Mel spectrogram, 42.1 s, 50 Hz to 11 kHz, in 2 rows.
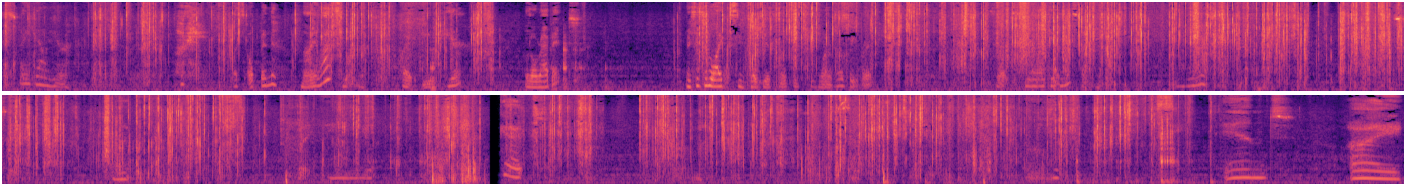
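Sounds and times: foil packet crinkling and tearing: 0:00.0 - 0:07.5, 0:10.1 - 0:38.9.

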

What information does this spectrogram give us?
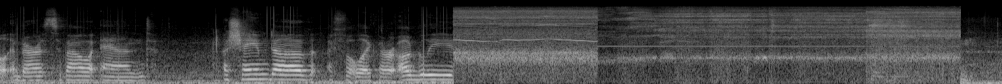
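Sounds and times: dental drill whine: 0:04.5 - 0:09.7.

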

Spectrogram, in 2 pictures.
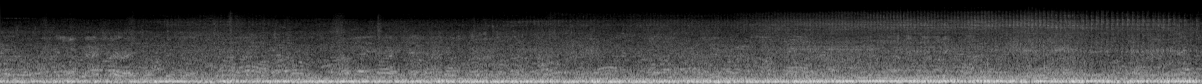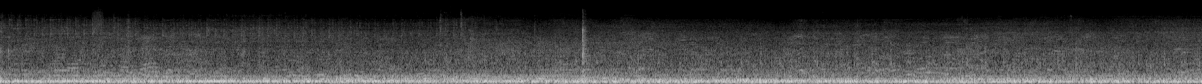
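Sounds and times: vehicle engine idling: 0:00.0 - 0:24.0.

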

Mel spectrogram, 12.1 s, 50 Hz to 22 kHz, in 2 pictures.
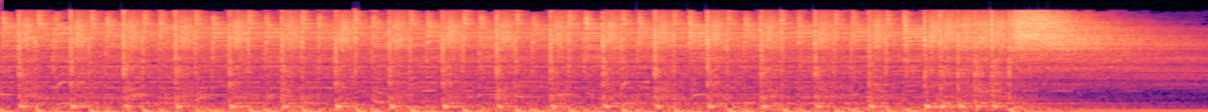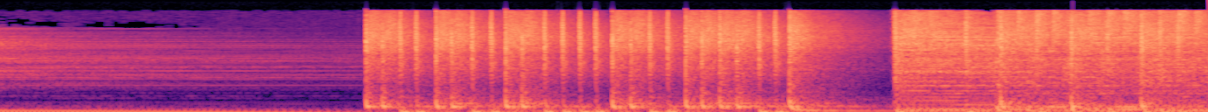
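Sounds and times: fast metal drumming: 0:00.0 - 0:06.8, 0:07.8 - 0:12.0
cymbal ringing: 0:00.0 - 0:07.9.

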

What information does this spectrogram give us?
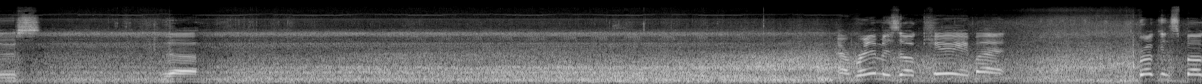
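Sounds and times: faint high steady tone: 0:00.0 - 0:07.3
distant engine roar: 0:00.0 - 0:12.0.

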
